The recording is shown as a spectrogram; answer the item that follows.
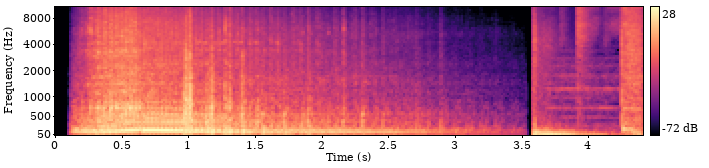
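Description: Car engine revving up and falling away, loud at the start and fading over about three seconds. A low drum beat comes in right at the end.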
